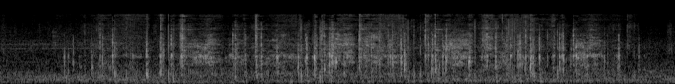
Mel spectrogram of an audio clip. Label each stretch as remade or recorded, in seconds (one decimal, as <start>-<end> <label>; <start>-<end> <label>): 0.0-1.9 recorded; 1.9-3.8 remade; 3.8-6.8 recorded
